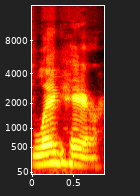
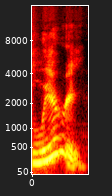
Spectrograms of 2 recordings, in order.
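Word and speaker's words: Legohare: not well liked and it looks like her name is leg hair it's l-e-g-o-h-a-r-e and I'm like everybody called her leg hair leg hair they hated her anyway but it's it was leery that's how you say it lyrics so bizarre I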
